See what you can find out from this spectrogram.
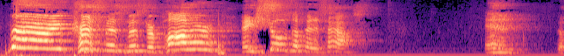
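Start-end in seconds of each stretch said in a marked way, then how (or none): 0.1-2.2 loud, high, taunting cheer; gleeful shout. Retold or imitated. George greeting villain Mister Potter with a gleeful shout. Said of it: "he says to Mister Potter".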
